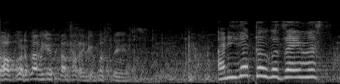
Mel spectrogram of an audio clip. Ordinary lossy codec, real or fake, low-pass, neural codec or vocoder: none; fake; none; codec, 16 kHz, 4 kbps, FunCodec, trained on LibriTTS, 50 frames a second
